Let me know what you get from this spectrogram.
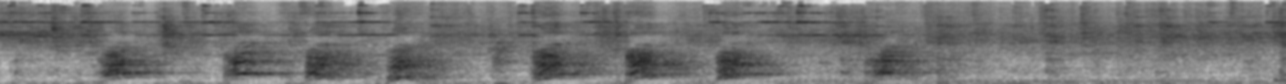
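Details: German Shepherd barking non-stop at a passing bullock cart in the evening: about eight deep, harsh barks in an uneven quick series, then fading to a low background hum.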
